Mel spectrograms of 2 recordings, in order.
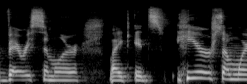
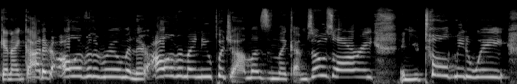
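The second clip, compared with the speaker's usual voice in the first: put-on high rushed child's voice owning up; a little girl blurting out what she did; guilty child confession; 9 semitones higher than usual. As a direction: daughter voiced confessing to mom about the paints. Daughter confessing paint mess.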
